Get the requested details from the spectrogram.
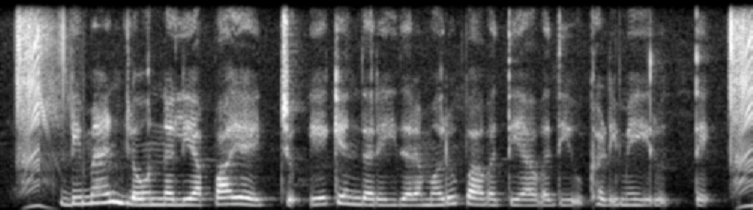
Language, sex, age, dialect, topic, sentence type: Kannada, female, 18-24, Mysore Kannada, banking, statement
